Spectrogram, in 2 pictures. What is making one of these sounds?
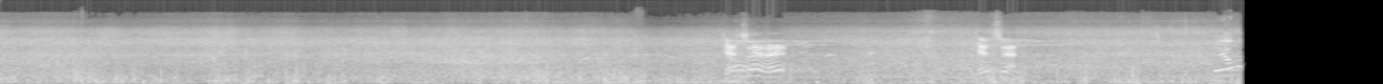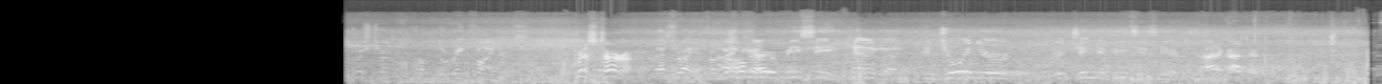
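Wind rumbles loudly close by.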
